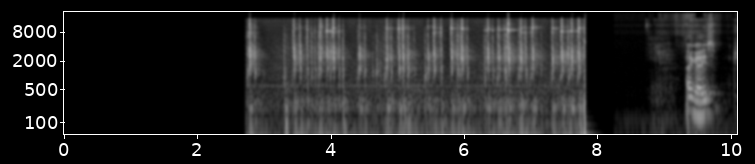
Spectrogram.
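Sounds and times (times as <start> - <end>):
rapid irregular clicking: 2.8 - 7.8.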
